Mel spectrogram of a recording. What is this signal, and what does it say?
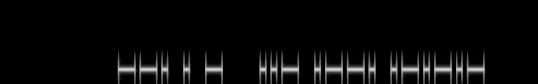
Morse code, heard as a keyed tone, about 22 wpm, 700 Hz. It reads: GET UP.
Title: A Sound Of Thunder 22wpm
